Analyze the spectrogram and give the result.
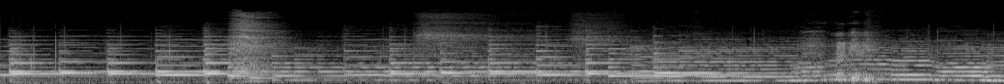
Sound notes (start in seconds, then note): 2.2 exhales; 4.0 breathes heavily; 8.3 clears throat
